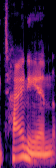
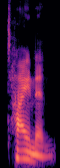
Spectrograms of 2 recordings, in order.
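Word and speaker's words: Tynion: well most people say Tinyian but I've listened to him say his name and it's Tynen. So Tinen so the I is silent.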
